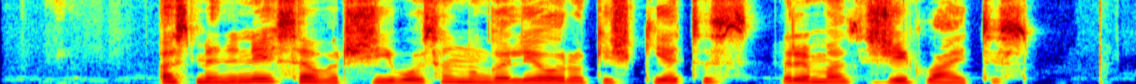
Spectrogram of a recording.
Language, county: Lithuanian, Marijampolė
